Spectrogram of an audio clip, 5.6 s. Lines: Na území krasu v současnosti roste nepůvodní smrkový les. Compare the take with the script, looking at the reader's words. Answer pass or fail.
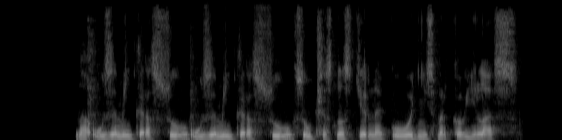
fail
